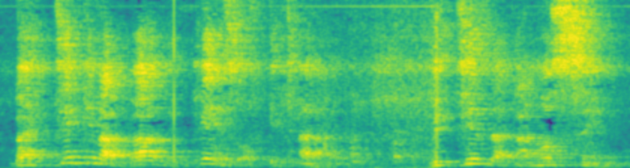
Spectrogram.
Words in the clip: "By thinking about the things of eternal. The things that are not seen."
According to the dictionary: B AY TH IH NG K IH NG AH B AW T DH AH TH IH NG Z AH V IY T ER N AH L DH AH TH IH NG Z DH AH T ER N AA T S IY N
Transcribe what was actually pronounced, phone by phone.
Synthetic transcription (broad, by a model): B AY T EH K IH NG AH B AW T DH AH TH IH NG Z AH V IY T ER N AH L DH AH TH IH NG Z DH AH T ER N AA T S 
